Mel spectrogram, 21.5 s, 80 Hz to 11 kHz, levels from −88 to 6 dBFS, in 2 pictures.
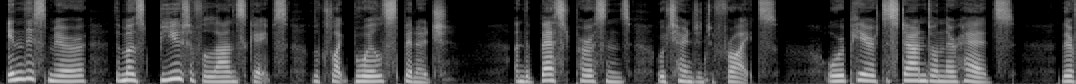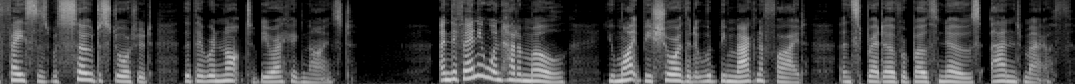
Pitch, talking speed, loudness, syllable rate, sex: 205 Hz, 165 wpm, -21 LUFS, 5.1 syllables/s, female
